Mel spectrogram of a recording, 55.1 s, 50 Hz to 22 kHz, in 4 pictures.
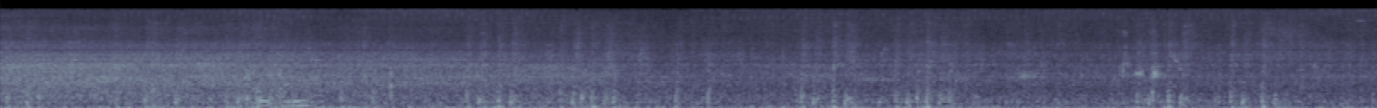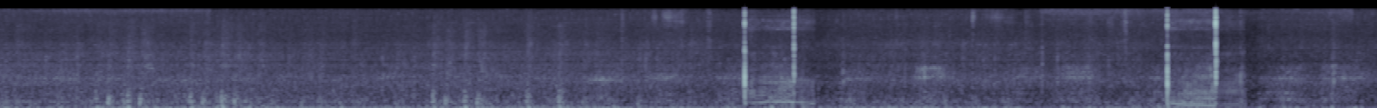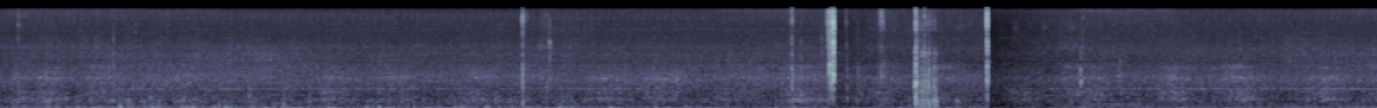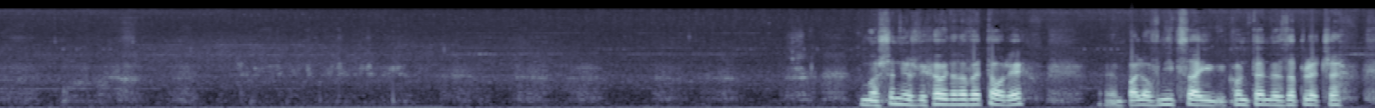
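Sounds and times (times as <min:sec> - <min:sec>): train wheels rumbling on rails: 0:00.0 - 0:55.0.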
